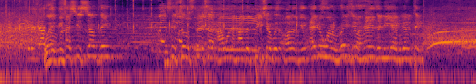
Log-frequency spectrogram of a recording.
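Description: A man sings along loudly right beside the microphone.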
